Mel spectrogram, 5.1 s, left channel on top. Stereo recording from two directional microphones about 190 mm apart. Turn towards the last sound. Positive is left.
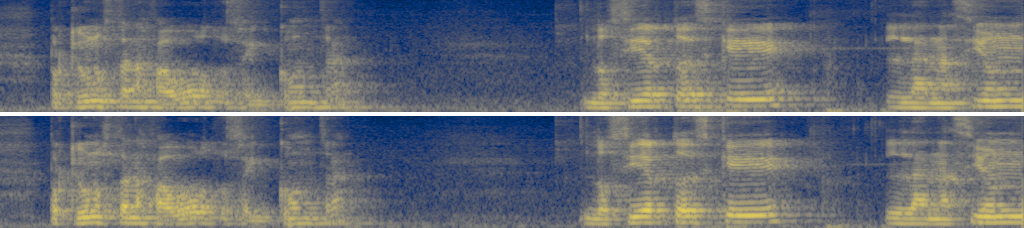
turn(degrees=-30)  # may be behind; listen again after turning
